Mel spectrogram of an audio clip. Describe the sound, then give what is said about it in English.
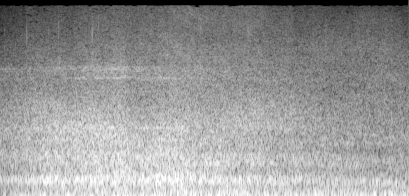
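An electric car drives by, a steady broad rush of tyre and road noise with a low rumble, holding fairly loud and even throughout, with no voices. “What if the majority of cars sounded like this?”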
